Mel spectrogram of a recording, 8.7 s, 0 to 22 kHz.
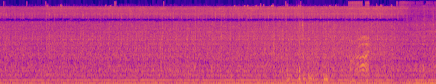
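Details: Mercedes W126/W124/W201 after the AMF flap potentiometer replacement, with the covers refitted: steady, even idle hum with no hunting or surging, a few handling knocks near the end; normal idle.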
